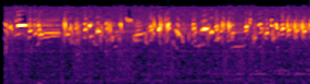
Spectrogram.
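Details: Red-fronted serin song: a fast, continuous stream of high, thin twitters and tinkling chirps with short whistled slurs, delivered without pause over quiet background.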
